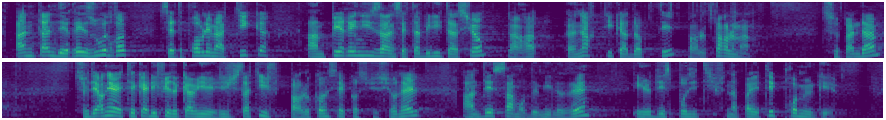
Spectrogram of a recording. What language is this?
French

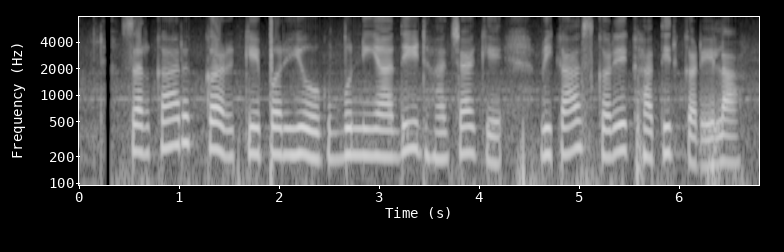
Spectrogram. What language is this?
Bhojpuri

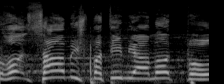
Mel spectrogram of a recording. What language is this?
Hebrew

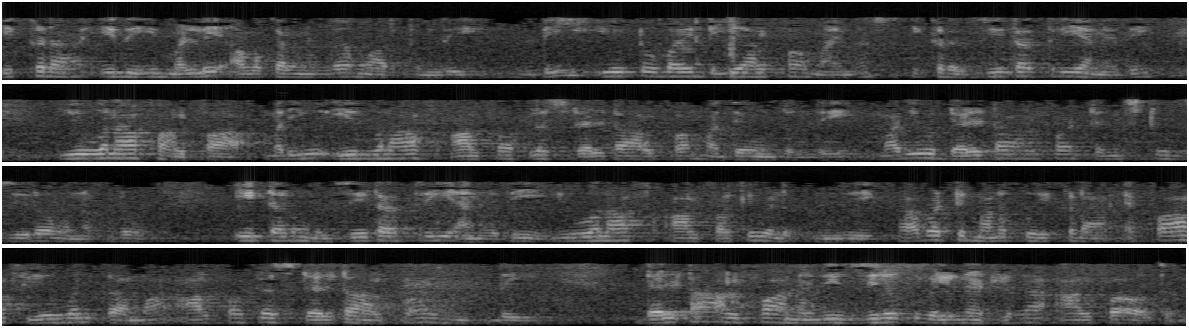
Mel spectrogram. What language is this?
Telugu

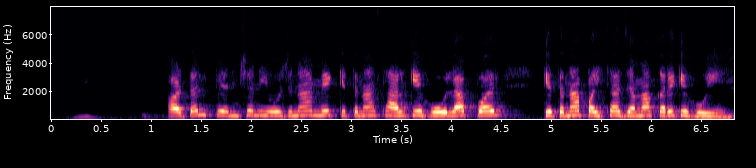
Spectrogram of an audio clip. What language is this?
Bhojpuri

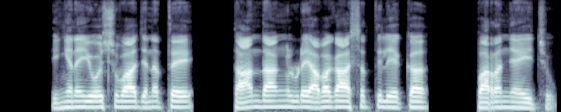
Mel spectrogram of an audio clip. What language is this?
Malayalam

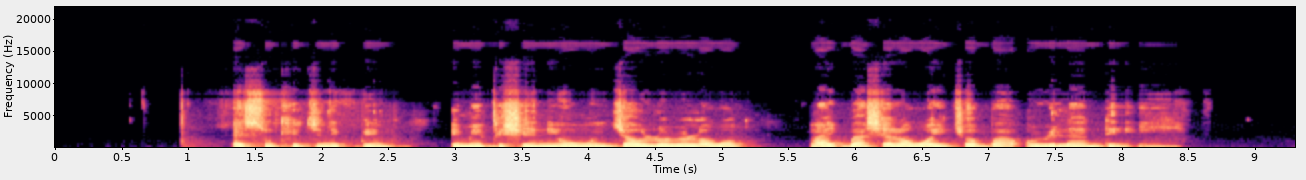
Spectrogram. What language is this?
Yoruba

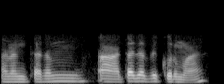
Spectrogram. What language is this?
Sanskrit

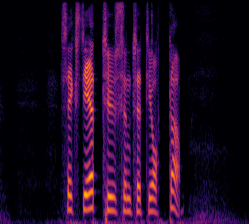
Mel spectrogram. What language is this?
Swedish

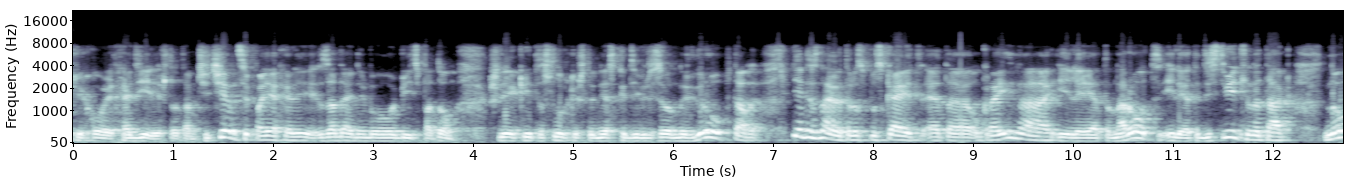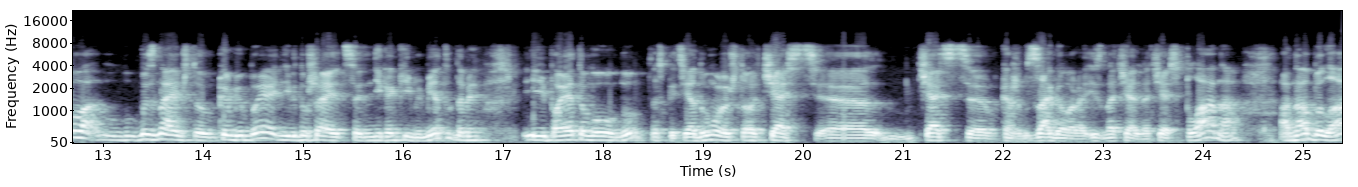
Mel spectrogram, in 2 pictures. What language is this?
Russian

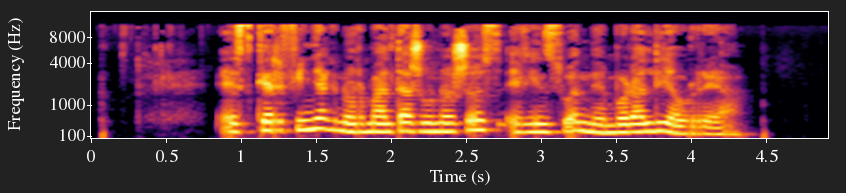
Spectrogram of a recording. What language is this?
Basque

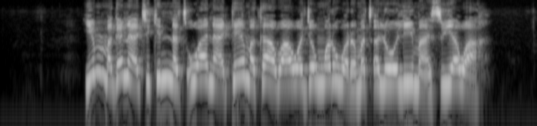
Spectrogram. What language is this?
Hausa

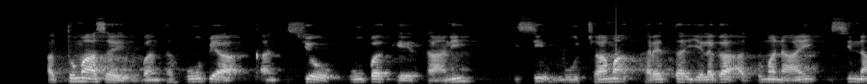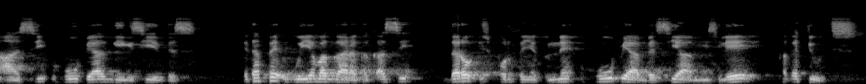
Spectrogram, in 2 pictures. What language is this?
Wolaytta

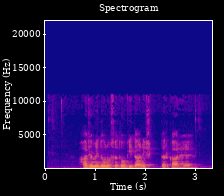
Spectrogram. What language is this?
Urdu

